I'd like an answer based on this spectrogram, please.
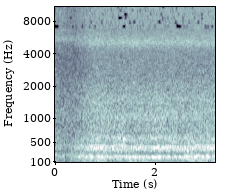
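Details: Swarm of bees dispersing from a honey-filled hive as a leaf is waved over them; a rich, steady low hum swelling slightly in loudness over a few seconds.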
